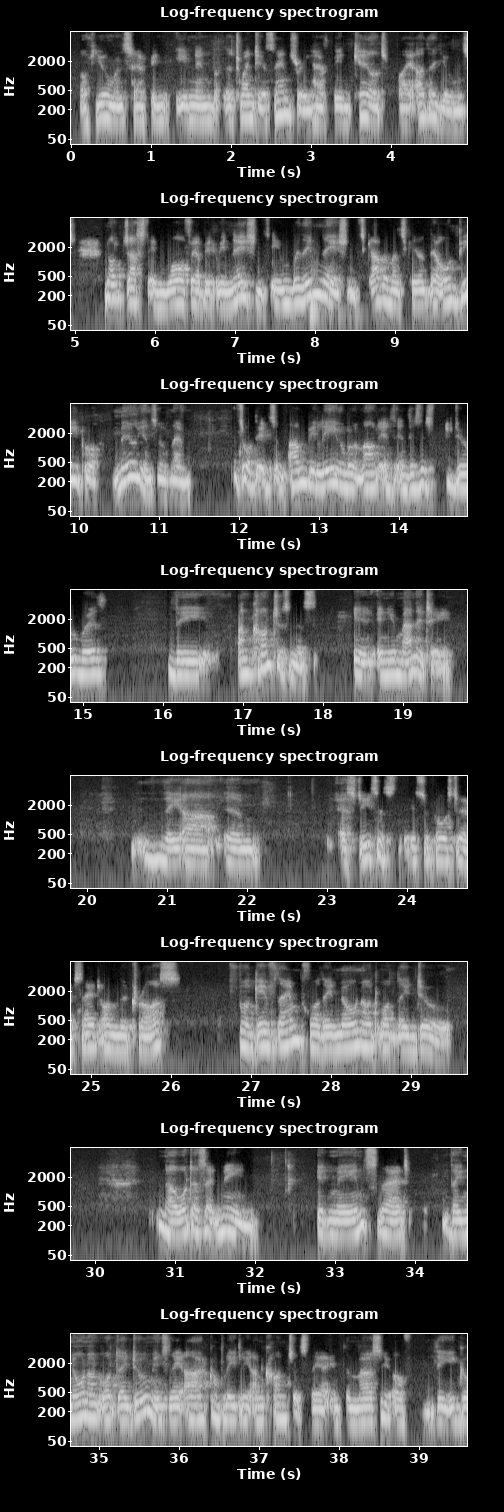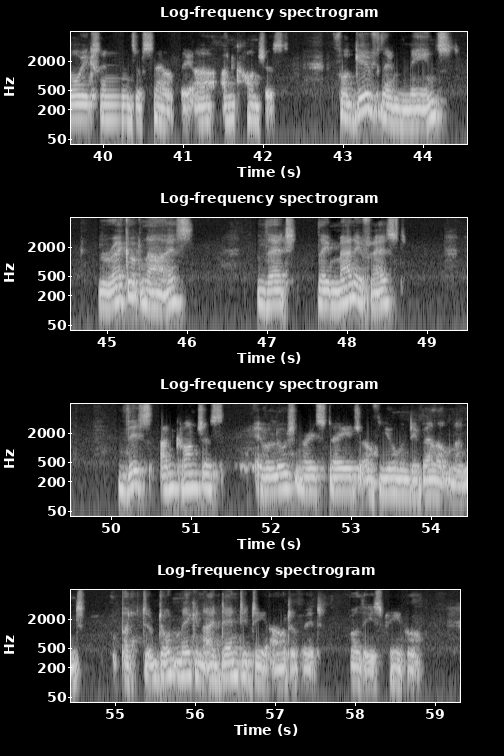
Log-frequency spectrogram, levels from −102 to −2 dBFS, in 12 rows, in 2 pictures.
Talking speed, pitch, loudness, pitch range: 130 wpm, 135 Hz, -25 LUFS, 125-155 Hz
